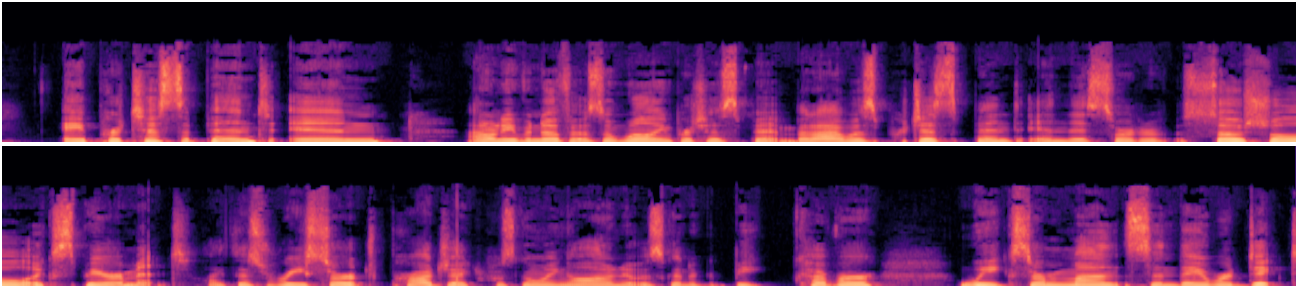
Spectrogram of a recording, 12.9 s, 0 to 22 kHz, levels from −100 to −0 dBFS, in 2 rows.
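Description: At 8.74 s, between "this research" and "was going on and", and again at 12.12 s after "be cover weeks or", the speech jumps, likely a dropped buffer (overrun) losing a few milliseconds. Unlike a dropout, no silence is inserted; the two sides simply butt together.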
